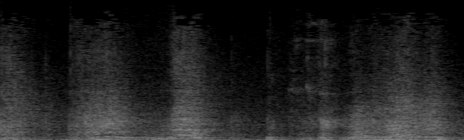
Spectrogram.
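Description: Rubbing and scraping from a black suitcase being handled and packed, in a few short noisy strokes.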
